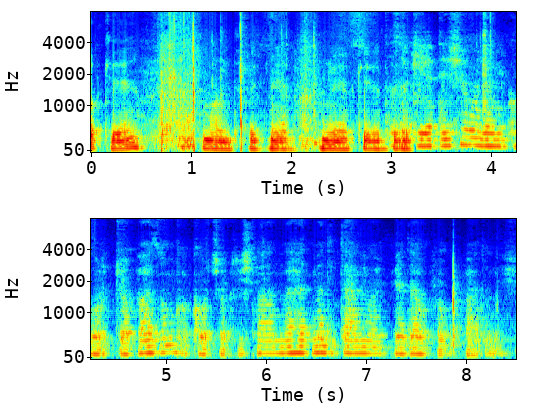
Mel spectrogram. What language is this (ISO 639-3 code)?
hun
